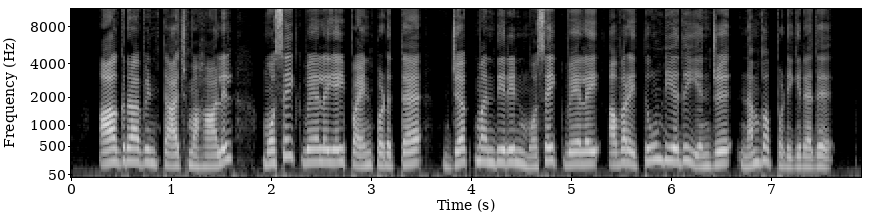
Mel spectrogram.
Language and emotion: Tamil, neutral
